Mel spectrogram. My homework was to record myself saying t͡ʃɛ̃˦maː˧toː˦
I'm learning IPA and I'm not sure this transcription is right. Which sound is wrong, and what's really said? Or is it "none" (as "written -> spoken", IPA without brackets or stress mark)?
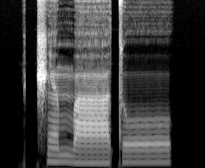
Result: none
